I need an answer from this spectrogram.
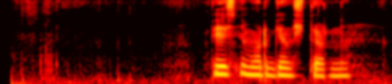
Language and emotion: Russian, neutral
